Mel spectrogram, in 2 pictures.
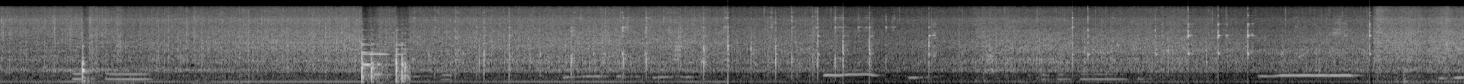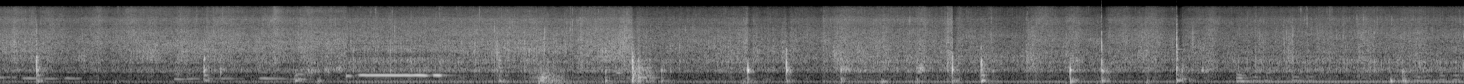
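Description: Minced meat, leek and tofu cubes sizzling in a hot nonstick wok while a wooden spatula stirs them, scraping and clicking against the pan, with a louder knock about four seconds in.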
